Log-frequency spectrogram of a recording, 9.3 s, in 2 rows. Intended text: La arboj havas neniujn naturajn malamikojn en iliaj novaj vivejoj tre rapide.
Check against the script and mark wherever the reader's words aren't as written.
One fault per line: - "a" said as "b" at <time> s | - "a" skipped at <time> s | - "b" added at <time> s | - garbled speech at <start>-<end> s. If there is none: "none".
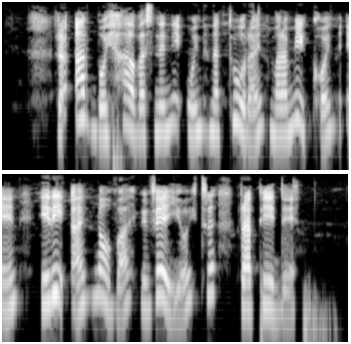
none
